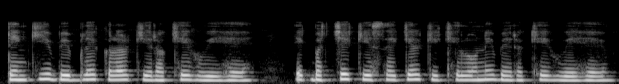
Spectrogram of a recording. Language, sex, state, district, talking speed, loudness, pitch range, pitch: Hindi, female, Arunachal Pradesh, Lower Dibang Valley, 175 wpm, -16 LUFS, 195-220 Hz, 210 Hz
